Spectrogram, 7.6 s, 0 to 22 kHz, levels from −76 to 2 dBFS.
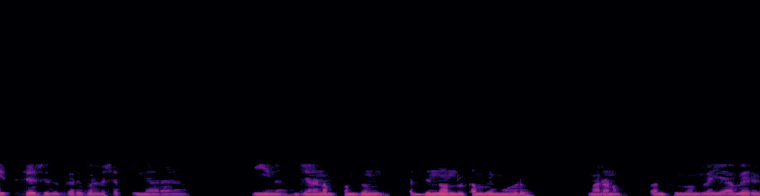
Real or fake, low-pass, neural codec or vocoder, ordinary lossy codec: real; 3.6 kHz; none; MP3, 16 kbps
